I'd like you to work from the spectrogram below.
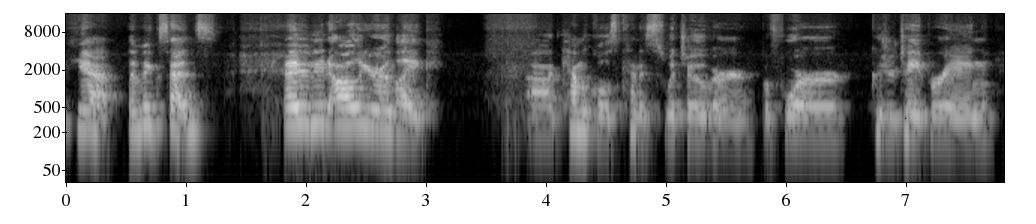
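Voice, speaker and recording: Podcast co-host, woman with a lower voice, congested from a head cold, relaxed and chatty. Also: slow pace. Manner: chatty, laughs often, many fillers. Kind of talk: casual chat.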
